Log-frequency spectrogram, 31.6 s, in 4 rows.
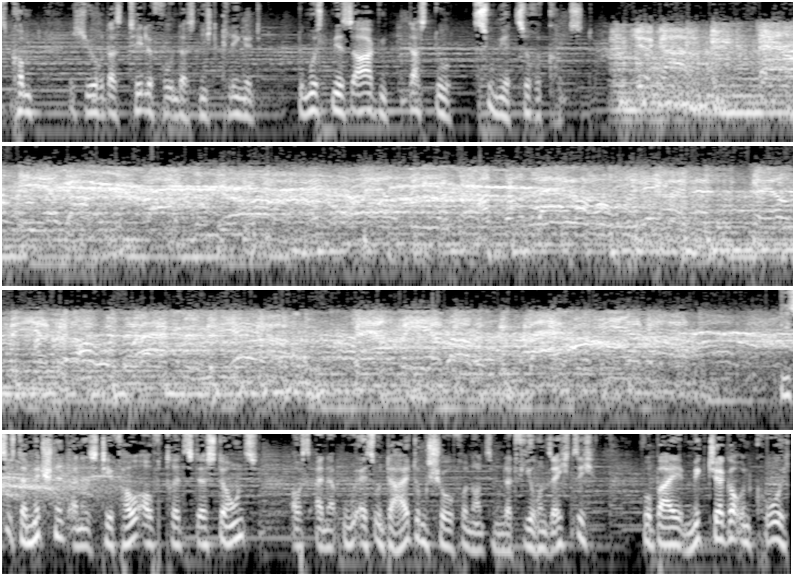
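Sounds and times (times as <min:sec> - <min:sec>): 
speech: 0:00.2 - 0:07.4, 0:23.7 - 0:31.6
mostly female fans screaming: 0:06.2 - 0:27.8.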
